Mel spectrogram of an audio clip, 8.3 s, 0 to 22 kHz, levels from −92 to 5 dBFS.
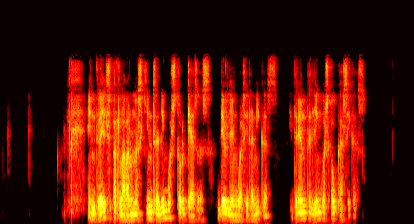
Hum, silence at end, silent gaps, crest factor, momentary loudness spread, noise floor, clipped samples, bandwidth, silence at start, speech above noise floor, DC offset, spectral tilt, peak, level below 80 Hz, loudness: none; 1.05 s; none; 18 dB; 15 LU; -82 dBFS; under 0.1%; 8 kHz; 1.35 s; 64 dB; under 0.1%; -4 dB/octave; -2 dBFS; -56 dBFS; -19 LUFS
